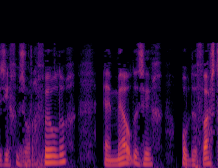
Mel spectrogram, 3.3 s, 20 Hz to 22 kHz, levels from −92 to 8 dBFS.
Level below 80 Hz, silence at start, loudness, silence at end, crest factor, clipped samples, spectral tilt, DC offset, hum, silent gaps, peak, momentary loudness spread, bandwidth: -64 dBFS; 0 s; -40 LUFS; 0 s; 20 dB; under 0.1%; -5 dB/octave; under 0.1%; none; none; -20 dBFS; 15 LU; 7.6 kHz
